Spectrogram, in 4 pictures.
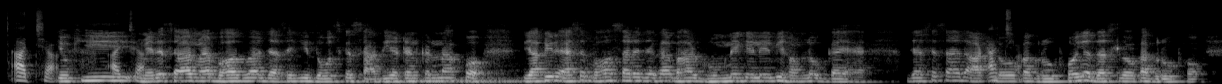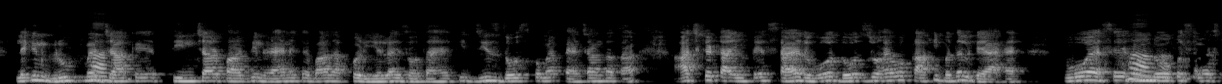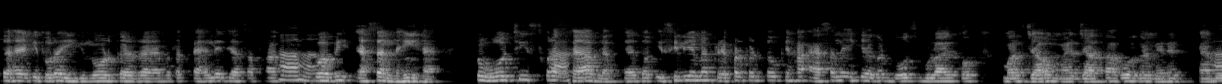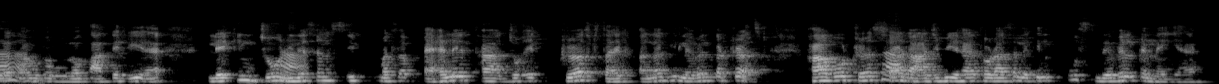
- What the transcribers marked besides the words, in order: other background noise; static; in English: "अटेंड"; tapping; in English: "ग्रुप"; in English: "ग्रुप"; in English: "ग्रुप"; in English: "रियलाइज़"; in English: "टाइम"; in English: "इग्नोर"; in English: "प्रेफ़र"; in English: "रिलेशनशिप"; in English: "ट्रस्ट"; in English: "लेवल"; in English: "ट्रस्ट"; in English: "ट्रस्ट"; horn; in English: "लेवल"
- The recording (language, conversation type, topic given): Hindi, unstructured, दोस्तों के साथ बाहर जाना और घर पर रहना, इनमें से आपके लिए क्या बेहतर है?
